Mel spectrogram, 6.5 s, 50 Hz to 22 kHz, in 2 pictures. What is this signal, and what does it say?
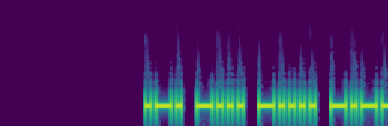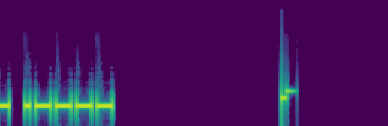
Morse code, heard as a keyed tone, about 27 wpm, 700 Hz. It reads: RB6Y1
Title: Code Groups - 5 Letter:Numbers - 28wpm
